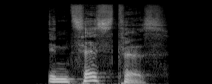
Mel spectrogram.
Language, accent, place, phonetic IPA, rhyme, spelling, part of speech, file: German, Germany, Berlin, [ɪnˈt͡sɛstəs], -ɛstəs, Inzestes, noun, De-Inzestes.ogg
- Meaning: genitive singular of Inzest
